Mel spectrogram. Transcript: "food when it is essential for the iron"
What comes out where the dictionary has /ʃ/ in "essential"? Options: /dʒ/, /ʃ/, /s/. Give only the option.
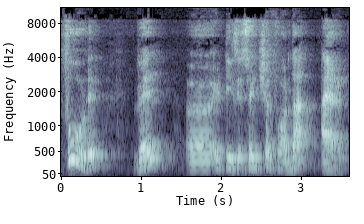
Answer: /ʃ/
